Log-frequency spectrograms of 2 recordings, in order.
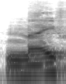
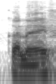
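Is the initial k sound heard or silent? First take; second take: silent; heard. First: The word begins with an n sound. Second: The word begins with a k sound. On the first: The speaker calls it right. "नाइफ बोलते हैं" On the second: The speaker calls it wrong. "कनाइफ नहीं बोलते हैं"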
